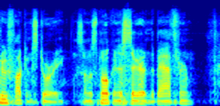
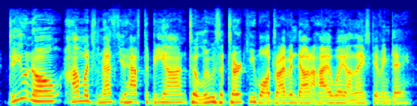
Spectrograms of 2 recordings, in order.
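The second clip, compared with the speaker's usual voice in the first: normal talking voice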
